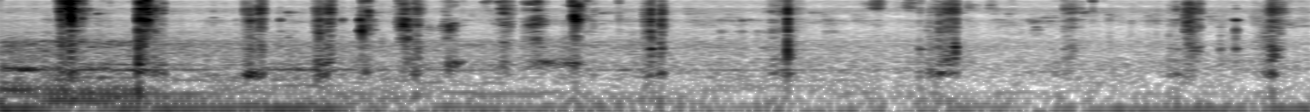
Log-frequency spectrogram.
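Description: Close-miked mouth sounds of biting into and chewing a raw garlic clove: a run of irregular crisp crunching clicks, several a second.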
